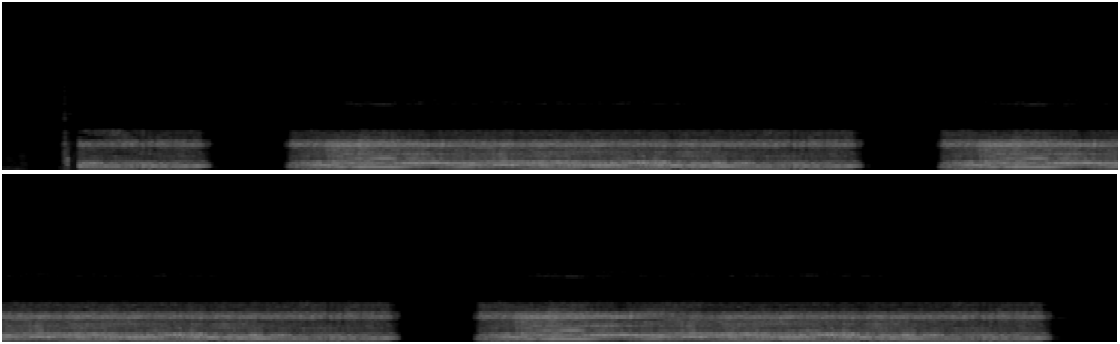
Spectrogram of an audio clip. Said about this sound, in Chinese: 我们听一下大象大象的叫声吧。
